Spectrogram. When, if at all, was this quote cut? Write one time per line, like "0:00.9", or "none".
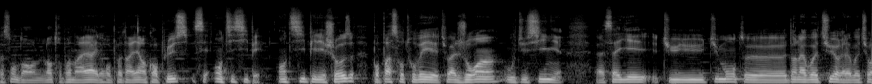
none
